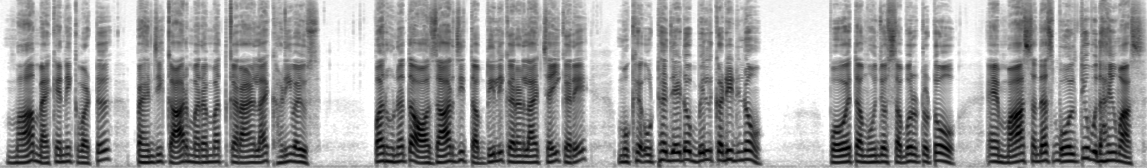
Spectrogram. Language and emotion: Sindhi, angry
